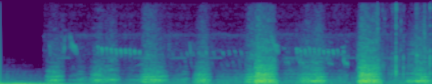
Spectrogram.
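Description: Bear growling in a run of about eight short grunting calls, roughly one every half second, with a low rumble under the first second.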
